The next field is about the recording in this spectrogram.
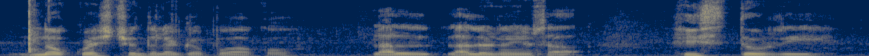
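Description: Male speech at medium pitch and a moderate pace, fairly even in intonation, with noticeable background noise. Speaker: political commentary vlogger. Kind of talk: political opinion monologue.

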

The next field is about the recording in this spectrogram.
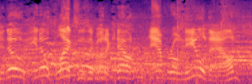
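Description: The speaker is a man whose delivery runs fairly quick. Behind his words sits loud background noise. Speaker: wrestling commentator. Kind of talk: live wrestling play-by-play commentary. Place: hall.

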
